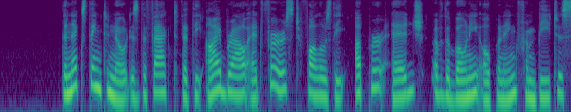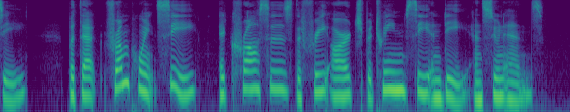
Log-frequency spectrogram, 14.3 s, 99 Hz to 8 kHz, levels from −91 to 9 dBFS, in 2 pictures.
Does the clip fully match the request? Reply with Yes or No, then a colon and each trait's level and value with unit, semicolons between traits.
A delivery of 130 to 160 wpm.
No: average, 175 wpm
